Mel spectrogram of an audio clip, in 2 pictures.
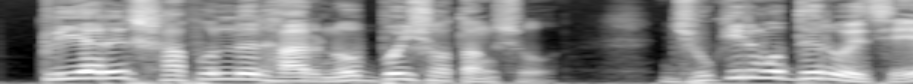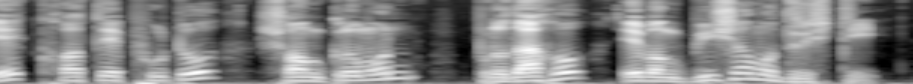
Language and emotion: Bengali, neutral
